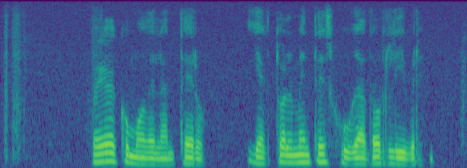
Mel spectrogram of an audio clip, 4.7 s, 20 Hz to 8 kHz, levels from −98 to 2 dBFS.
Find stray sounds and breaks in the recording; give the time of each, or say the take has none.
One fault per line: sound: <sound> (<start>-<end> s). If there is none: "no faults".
no faults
